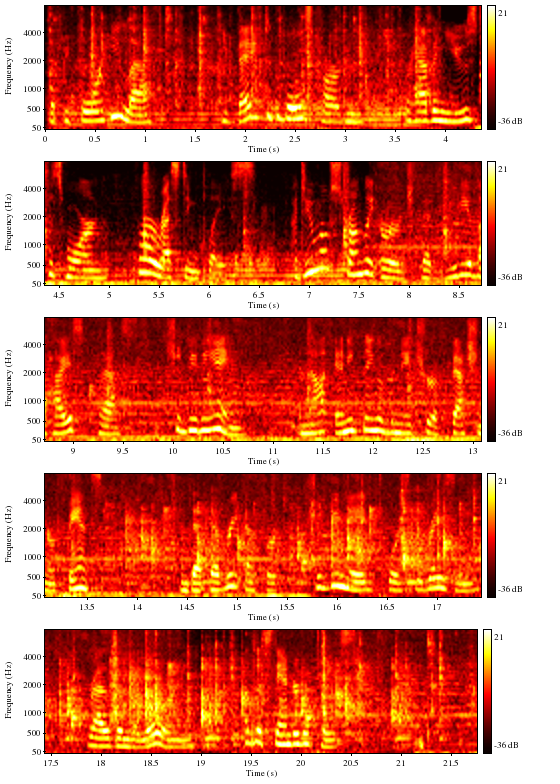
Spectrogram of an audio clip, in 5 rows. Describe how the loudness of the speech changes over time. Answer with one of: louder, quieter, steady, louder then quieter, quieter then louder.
steady.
